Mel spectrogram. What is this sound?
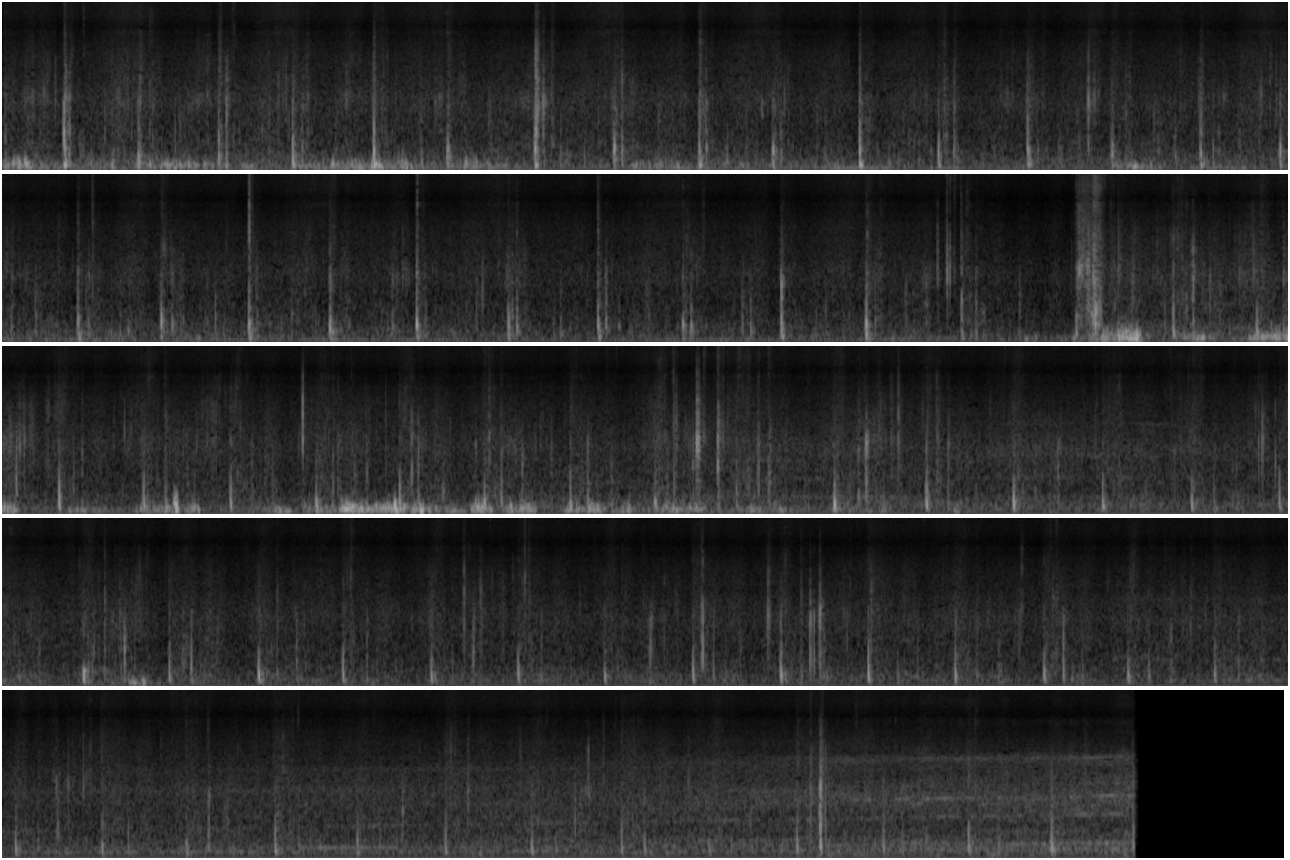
footsteps on surfaced road in boots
